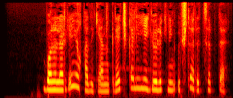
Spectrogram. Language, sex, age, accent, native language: Uzbek, female, 12-17, Farg'ona, Uzbek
